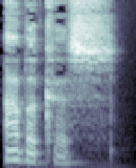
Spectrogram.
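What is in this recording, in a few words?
"abacus", British English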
